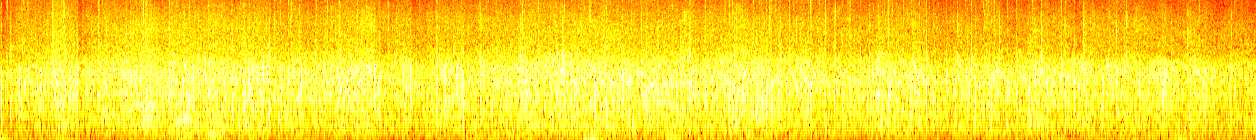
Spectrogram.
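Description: A convocation audience claps loudly and steadily in a large hall to welcome the speaker, a dense, unbroken wash of applause.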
